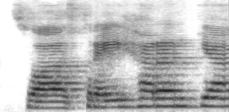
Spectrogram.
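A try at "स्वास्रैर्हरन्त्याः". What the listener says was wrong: Okay, I'm not sure if you're saying srai or strair. And the T sound, it won't come. Just swasrair.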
